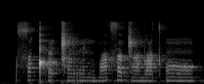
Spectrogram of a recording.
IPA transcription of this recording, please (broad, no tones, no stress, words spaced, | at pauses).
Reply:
sˤʉǃʰɐ ǁõrɛ̃ŋbɛ̃ sˤɨɖ͡ʐɛ̃dˤɜtʼõ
